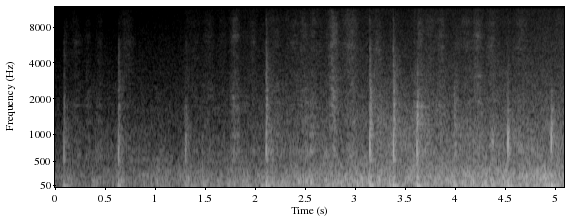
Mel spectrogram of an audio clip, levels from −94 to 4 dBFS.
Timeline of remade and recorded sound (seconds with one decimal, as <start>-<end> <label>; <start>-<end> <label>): 0.0-0.9 recorded; 0.9-1.9 remade; 1.9-4.0 recorded; 4.0-5.1 remade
